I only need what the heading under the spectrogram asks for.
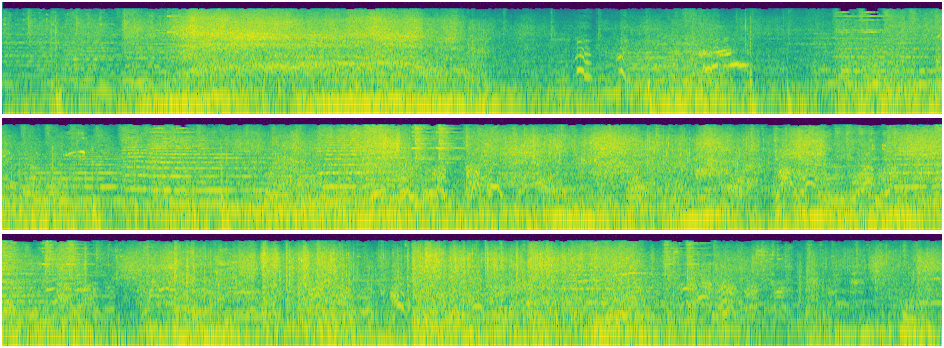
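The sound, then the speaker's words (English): A loud, chaotic fight between two dogs, one named Thor: continuous snarling and growling tangled with repeated crashes and heavy impacts, dense throughout with no pauses. “And time for an all-out dog fight!”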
